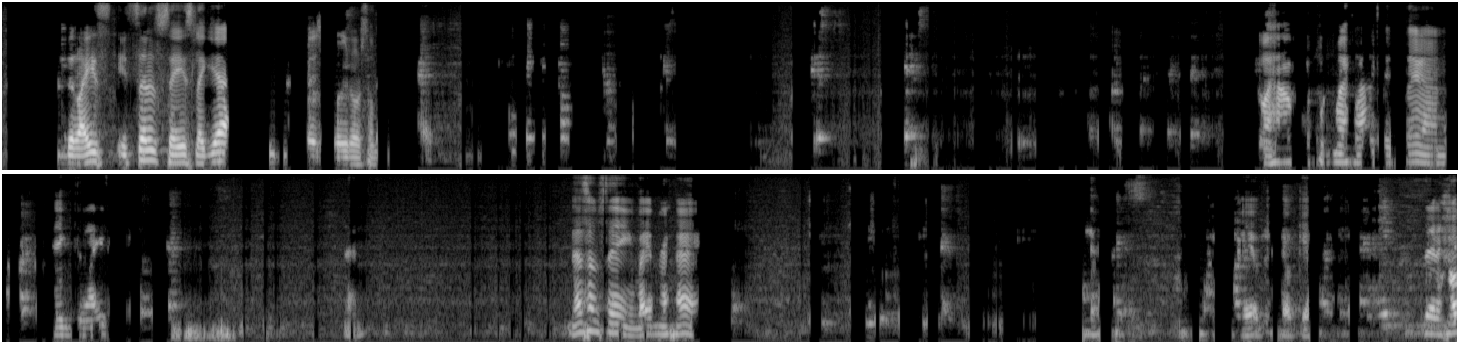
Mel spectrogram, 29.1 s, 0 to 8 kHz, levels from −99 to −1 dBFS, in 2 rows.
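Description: From the very start to 29.01 s a faint second voice runs underneath, about 20 dB below the main talker. This is the other side's voice leaking through, likely loudspeaker sound the echo canceller failed to remove from the microphone. It is an added voice, not a dip in the main one.

From 0.07 to 0.15 s the room background collapses, by up to about 33 dB, for well under a tenth of a second, then snaps back. This is background gated by the echo canceller. It clamped the microphone while the loudspeaker played, so the room tone drops out rather than any talker.

Between 0.43 and 4.29 s the talker's own voice sinks by as much as roughly 40 dB, in pieces adding up to about two seconds. This is speech suppressed in double talk: with both sides likely active, the canceller turns the wanted voice down along with the echo.

The background gating returns from 4.61 to 12.17 s, about five seconds of room-sound holes up to about 34 dB deep. 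Inside that stretch, at 9.02 to 9.18 s, a brief double-talk dip of roughly 25 dB clips the talker. Heavier double-talk suppression follows from 12.47 to 21.6 s, around three seconds in total and up to about 40 dB. More background gating comes at 23.07 to 24.64 s, about 33 dB deep over most of a second. Double-talk suppression then runs from 24.92 s to the end, about one and a half seconds of the voice cut by up to roughly 40 dB.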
